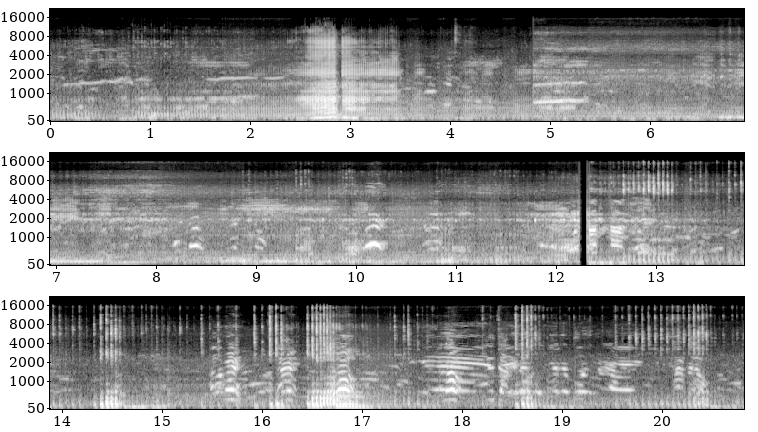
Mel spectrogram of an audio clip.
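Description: People talking, over the engine and propeller of a microlight trike (powered hang glider) running on the ground, which swells loudest about three seconds in.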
